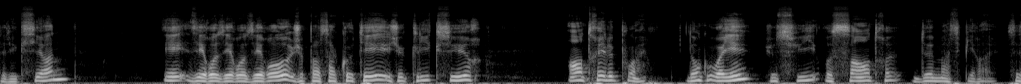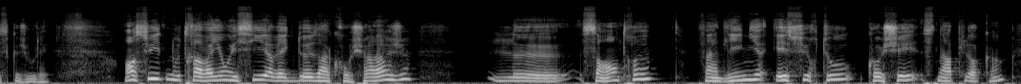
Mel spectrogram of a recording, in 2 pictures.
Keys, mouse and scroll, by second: 1.0 click, 6.0 click.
